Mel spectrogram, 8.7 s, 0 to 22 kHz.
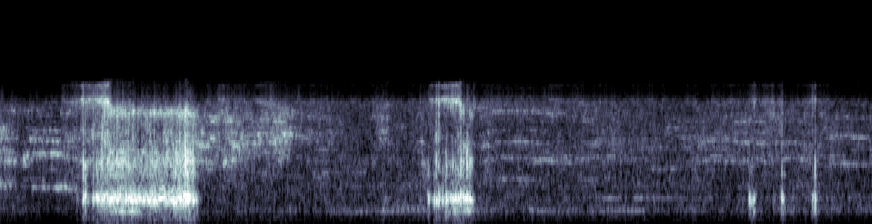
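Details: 3-month-old pit bull puppy asleep and snoring loudly: rattling snores in two bursts, then quieter breathing and a few soft snorts.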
